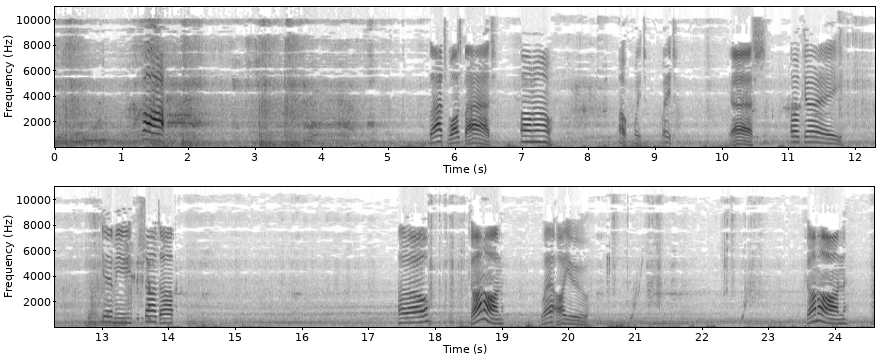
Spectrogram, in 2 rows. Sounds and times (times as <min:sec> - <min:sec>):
Speech: 0:05.6 - 0:07.5, 0:08.5 - 0:09.4, 0:10.1 - 0:11.9, 0:13.0 - 0:14.1, 0:17.4 - 0:18.0, 0:18.6 - 0:20.4, 0:23.6 - 0:24.2.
